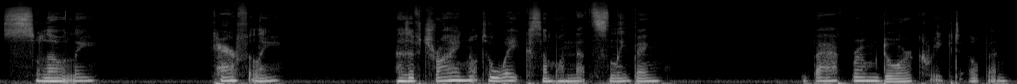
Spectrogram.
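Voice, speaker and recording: Low voiced woman reading an asmr audiobook, really slow, super dry close sound. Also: steady tone, gravelly, dark tone, breathy edge, dry recording. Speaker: audiobook narrator. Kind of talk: scripted story narration, ASMR audiobook.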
